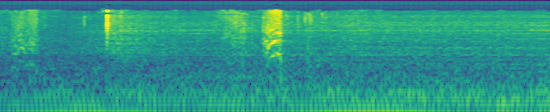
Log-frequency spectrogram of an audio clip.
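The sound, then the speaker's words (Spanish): A zipper is pulled down in a few quick raspy bursts, each short and bright, over a steady low hum. “Te bajas la cremallera.”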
